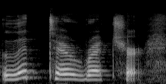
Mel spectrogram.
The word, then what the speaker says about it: literature: the schwas sound and the T and U don't make a two sound or t sound they make a CH sound just like in temperature so we have literature say it after me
